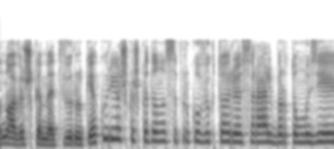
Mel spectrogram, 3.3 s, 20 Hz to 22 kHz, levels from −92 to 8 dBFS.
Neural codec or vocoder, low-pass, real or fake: none; 7.2 kHz; real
